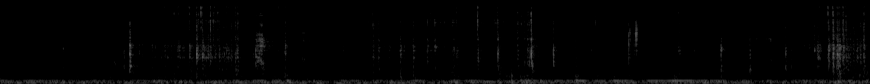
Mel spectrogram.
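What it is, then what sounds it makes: Bronze-coated soap bar scraped with a blade. A utility knife blade scrapes the bronze coating off a solid pink bar of soap held in the hand, exposing the pink soap underneath. Soft, dry scratching and crackling strokes come in quick bright bursts with sharp little clicks. A steady low hum sits underneath throughout.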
